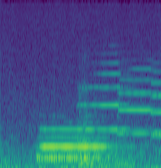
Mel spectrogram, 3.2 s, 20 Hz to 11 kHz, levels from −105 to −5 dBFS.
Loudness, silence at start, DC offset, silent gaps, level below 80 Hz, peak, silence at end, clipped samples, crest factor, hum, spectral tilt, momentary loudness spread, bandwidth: -32 LUFS; 0 s; 0.1%; none; -50 dBFS; -16 dBFS; 0 s; under 0.1%; 16 dB; none; -9.5 dB/octave; 12 LU; 4.2 kHz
